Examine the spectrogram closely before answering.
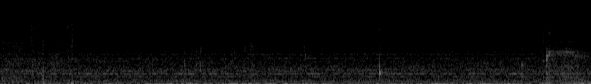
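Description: Playing cards slide and slap softly onto a hard surface.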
